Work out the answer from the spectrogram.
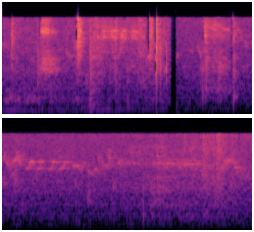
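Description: A small bird singing: runs of quick, high, repeated chirps, with a few sharp clicks in the first half and a brief cut to silence about two and a half seconds in.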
